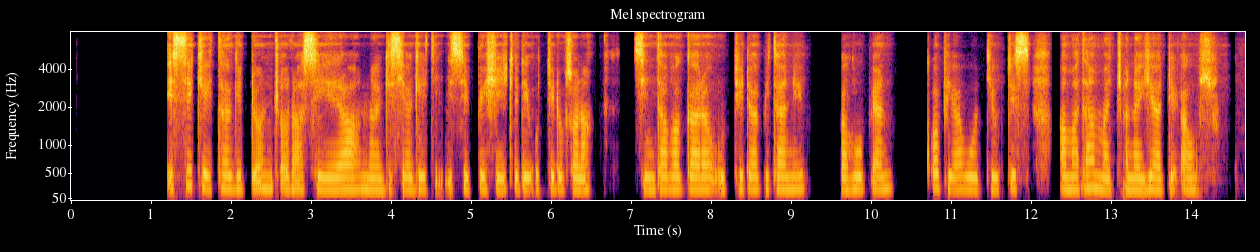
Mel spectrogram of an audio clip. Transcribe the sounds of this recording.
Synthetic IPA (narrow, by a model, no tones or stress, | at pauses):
ʔɪsːɪke̞ːt̪ːɐɡɪd̪̥ːɔnt͡ʃʼɔɾaseːɾaːnaːɡɪsɪjaːɡe̞ːt̪ɪɪsːɪbːɛʃiːkʼɪd̪ɪʊt̪ːɪd̪ɔsɔnɐ | sɪnt̪abɐɡːaːɾɐʊt̪ːɪd̪ɐbɪt̪ɐnɪ | b̥ɐɦuːpʼɪjɐn | kʼɔpɪjawɔd̪ːɪʊt̪ːɪsʔɐmɐt̪aːmɐt͡ʃʼːɐnɐjaːd̪ɛʔɐʊs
